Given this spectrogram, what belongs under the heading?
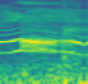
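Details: Brief, high-pitched infant cry with a clear tone; ordinary baby crying.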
